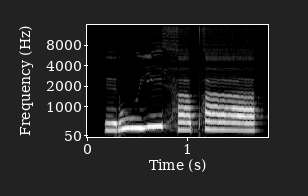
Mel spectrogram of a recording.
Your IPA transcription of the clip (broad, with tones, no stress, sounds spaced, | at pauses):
ɪ˨ ɾ uː˦ j ĩ˦ h a˨ pʰ aː˨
